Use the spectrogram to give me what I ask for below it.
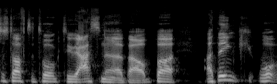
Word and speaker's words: Asuna: And yeah, I mean, I don't really care how it's pronounced, but it is pronounced Asuna the Japanese way, cause I got it from, an anime.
